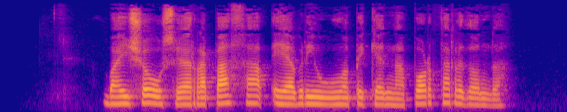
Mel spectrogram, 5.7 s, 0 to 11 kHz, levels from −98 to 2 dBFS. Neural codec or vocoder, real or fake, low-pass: codec, 24 kHz, 0.9 kbps, WavTokenizer, medium speech release version 2; fake; 9.9 kHz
